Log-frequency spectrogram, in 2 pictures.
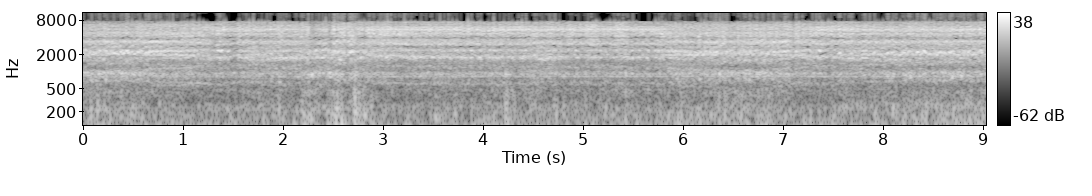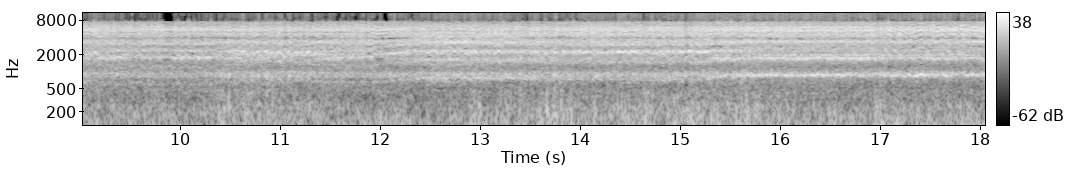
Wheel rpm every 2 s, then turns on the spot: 160, 170, 160, 160, 160, 160, 190, 200, 230.
none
